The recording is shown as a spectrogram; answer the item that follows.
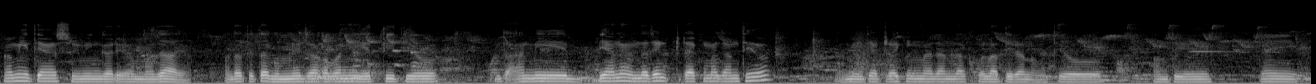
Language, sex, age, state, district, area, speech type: Nepali, male, 18-30, West Bengal, Alipurduar, urban, spontaneous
